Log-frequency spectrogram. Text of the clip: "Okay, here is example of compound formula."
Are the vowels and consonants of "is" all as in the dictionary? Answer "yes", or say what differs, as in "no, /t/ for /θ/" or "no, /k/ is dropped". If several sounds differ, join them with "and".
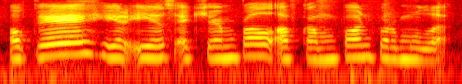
no, /s/ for /z/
